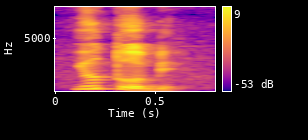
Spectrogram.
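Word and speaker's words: YouTube (ユーチューブ): É assim que o japonês pronuncia YouTube, ok? Tu, esse tu é importante e o bu no final, certo? Em português, a gente fala bi, YouTube, como se tivesse um i no final.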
